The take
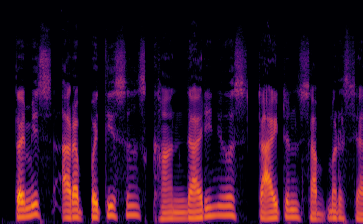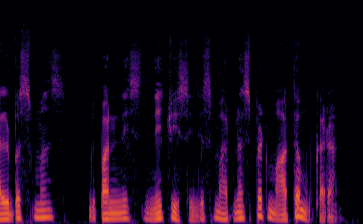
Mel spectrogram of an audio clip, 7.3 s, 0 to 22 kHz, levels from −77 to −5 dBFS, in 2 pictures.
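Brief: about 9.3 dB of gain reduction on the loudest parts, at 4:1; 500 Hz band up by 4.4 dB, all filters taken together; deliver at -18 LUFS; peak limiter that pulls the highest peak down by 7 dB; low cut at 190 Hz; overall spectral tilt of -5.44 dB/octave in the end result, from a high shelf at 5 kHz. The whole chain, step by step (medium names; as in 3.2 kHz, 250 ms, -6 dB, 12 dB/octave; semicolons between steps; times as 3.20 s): high-pass 190 Hz; peaking EQ 500 Hz +5.5 dB; treble shelf 5 kHz -9 dB; compression 4:1, threshold -25 dBFS; trim +17.5 dB; peak limiter -3 dBFS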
